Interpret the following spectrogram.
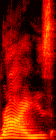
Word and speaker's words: rise: Even though the S is written as it actually is pronounced Z when followed by the magic E.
